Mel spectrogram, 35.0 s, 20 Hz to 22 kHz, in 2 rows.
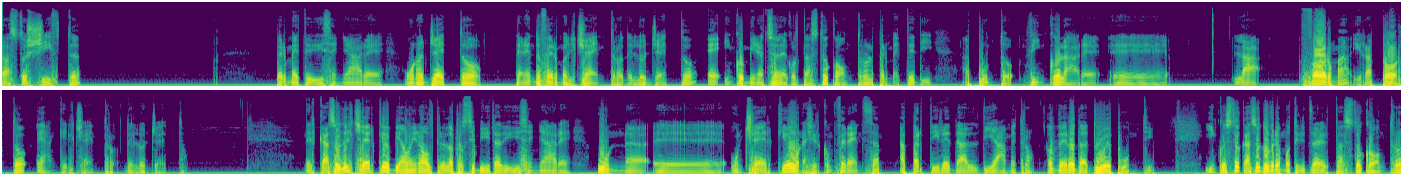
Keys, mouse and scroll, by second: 3.2-20.4 shift+drag, 20.9-22.1 ctrl+shift+middle drag.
